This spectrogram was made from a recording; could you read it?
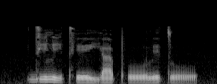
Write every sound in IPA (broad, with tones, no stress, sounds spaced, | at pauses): d i˦ l i˨ tʰ eː˨ j a˨ pʰ oː˨ l ɪ˦ t oː˨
